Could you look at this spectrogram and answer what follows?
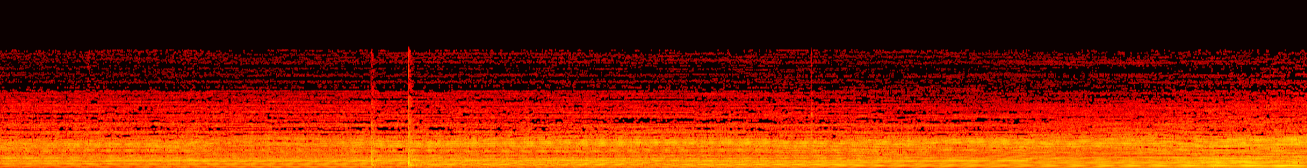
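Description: A small DC motor running steadily and spinning the exhaust-fan motor coupled to it, giving a constant hum with many overtones. Two sharp clicks come about seven and eight seconds in, and the hum grows slightly louder near the end.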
